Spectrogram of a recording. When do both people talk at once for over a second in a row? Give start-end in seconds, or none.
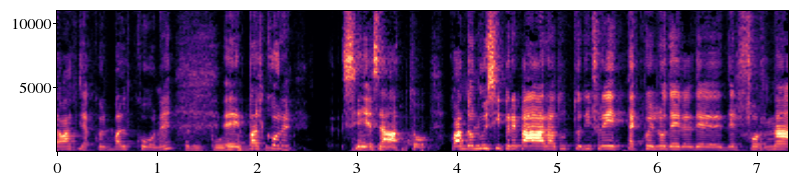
none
